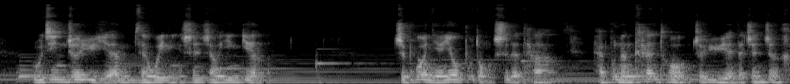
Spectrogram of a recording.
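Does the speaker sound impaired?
No.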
